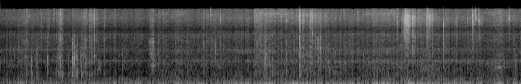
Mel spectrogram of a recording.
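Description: Small handling noises as bamboo satay skewers and food are handled: light clicks, taps and scrapes, a little busier about five seconds in, over a steady low hum.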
